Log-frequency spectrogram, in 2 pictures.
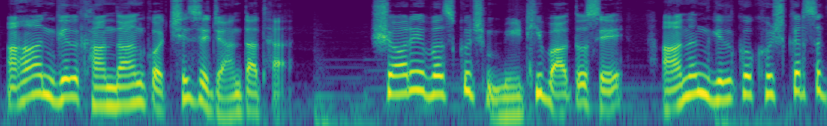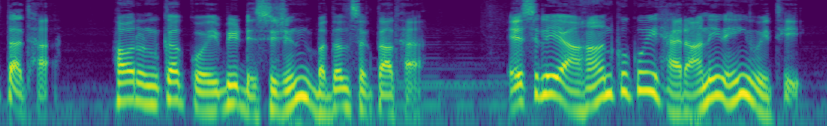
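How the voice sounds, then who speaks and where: A man narrating an audio drama from a script, expressive and building suspense. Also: on the high side, moderate pace. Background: light background music.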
